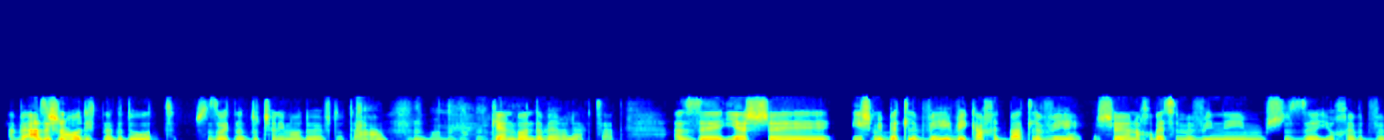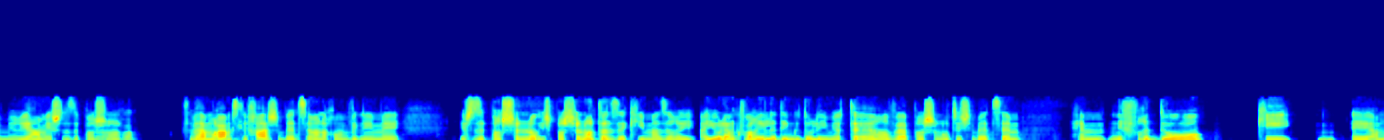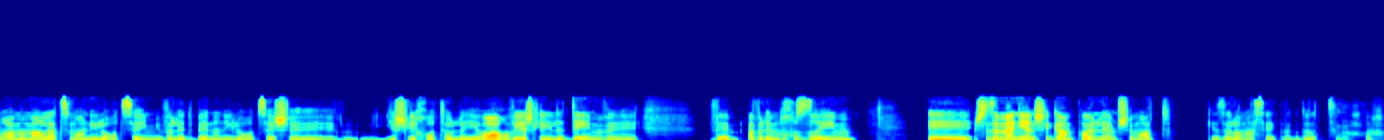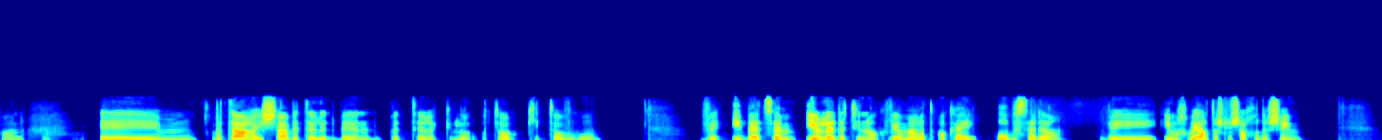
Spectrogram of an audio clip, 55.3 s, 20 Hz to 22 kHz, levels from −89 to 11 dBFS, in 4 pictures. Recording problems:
thin; somewhat; fading below 300 Hz
garbled, watery; slightly; nothing above 6.5 kHz

